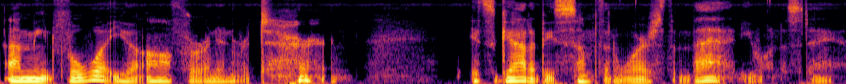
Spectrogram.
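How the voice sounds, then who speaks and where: A man playing a suave, flirty crossroads demon in an ASMR roleplay, with a courtly, teasing Southern US drawl that often drops to a soft breathy murmur. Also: medium pitch, normal speed, no room sound. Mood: amused, businesslike.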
